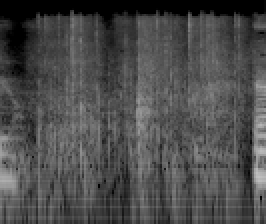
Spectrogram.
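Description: Clear plastic sleeve of a cross-stitch kit crinkling as it is picked up and handled, an irregular rustle.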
